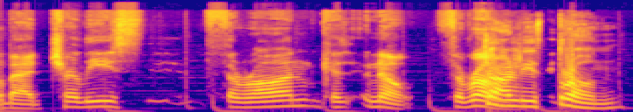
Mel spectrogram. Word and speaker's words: Theron: Charlize Theron. It should sound like Throne.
